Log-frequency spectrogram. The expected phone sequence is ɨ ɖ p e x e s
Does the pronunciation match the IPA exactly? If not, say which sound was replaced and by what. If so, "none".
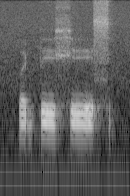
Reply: ɨ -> ə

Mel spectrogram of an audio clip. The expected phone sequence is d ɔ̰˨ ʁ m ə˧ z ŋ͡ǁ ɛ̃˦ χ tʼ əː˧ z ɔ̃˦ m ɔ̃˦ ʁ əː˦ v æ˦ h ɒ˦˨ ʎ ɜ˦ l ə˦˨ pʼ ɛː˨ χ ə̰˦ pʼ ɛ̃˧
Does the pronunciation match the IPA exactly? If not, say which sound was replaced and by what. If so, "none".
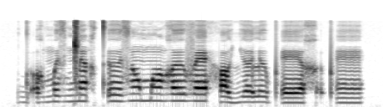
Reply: none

